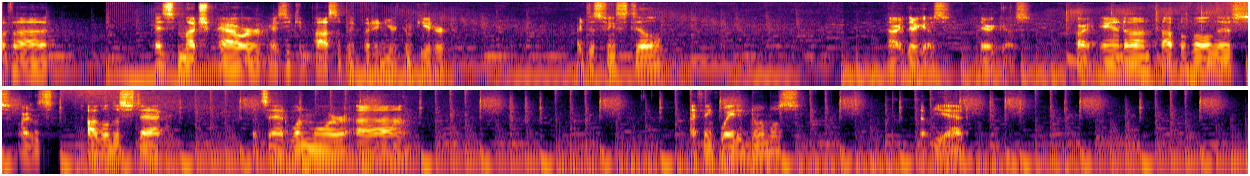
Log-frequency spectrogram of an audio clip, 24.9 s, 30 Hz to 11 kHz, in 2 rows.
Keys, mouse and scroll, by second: 12.6 click, 14.3-15.6 drag, 16.0 middle click, 18.8-24.9 drag.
